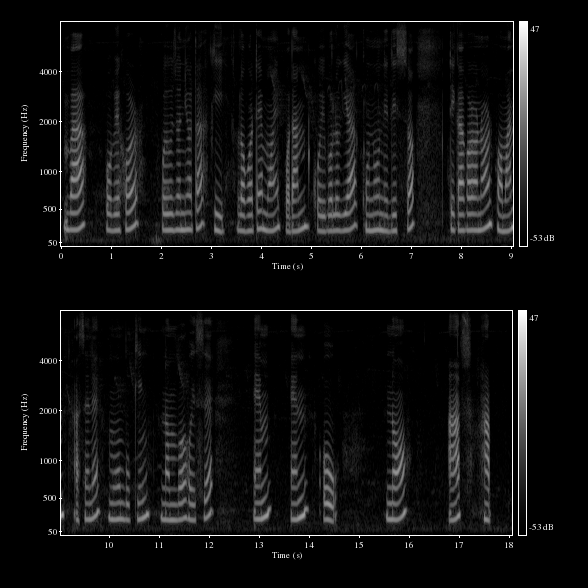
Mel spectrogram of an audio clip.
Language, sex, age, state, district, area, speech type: Assamese, female, 18-30, Assam, Sivasagar, rural, read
